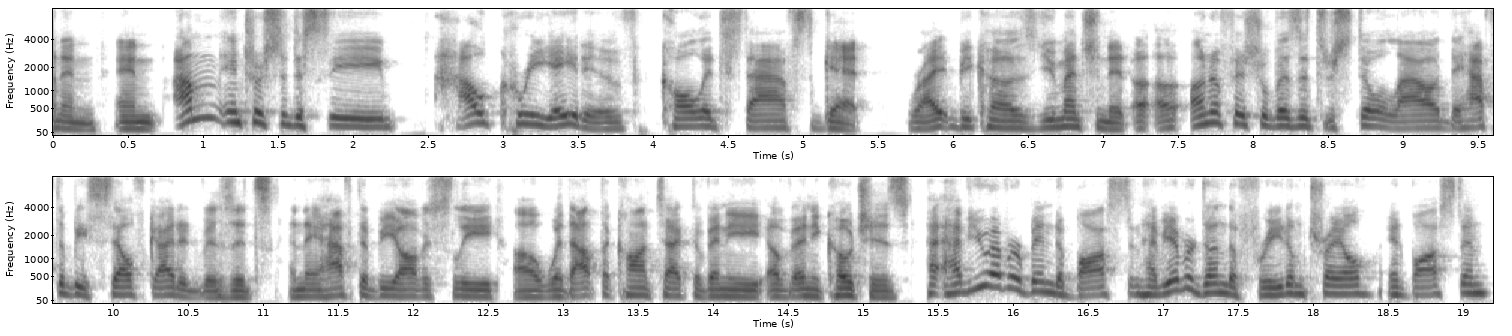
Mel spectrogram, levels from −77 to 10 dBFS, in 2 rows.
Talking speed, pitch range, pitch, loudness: 185 wpm, 115-150 Hz, 130 Hz, -20 LUFS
